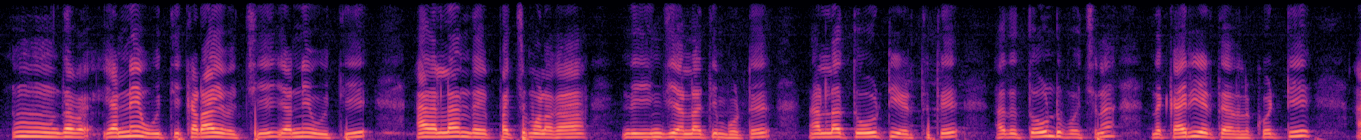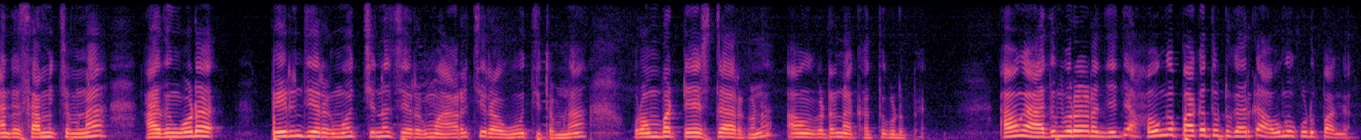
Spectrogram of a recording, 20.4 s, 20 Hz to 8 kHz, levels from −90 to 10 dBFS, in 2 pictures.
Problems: background sounds at intervals, background conversations at intervals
